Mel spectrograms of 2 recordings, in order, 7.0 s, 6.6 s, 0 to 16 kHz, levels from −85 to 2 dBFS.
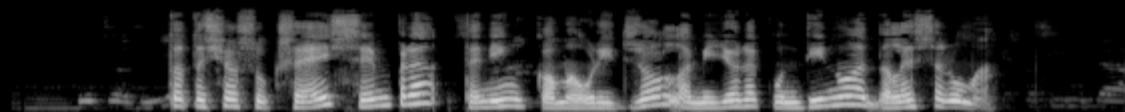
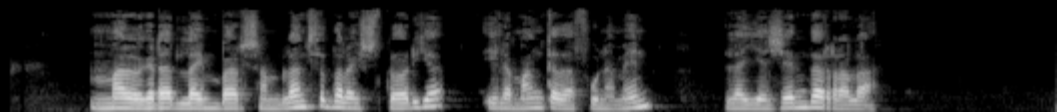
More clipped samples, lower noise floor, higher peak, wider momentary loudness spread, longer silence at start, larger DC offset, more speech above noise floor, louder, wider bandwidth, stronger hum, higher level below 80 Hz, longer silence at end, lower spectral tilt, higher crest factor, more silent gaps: neither; second, -64 dBFS vs -78 dBFS; second, -6 dBFS vs -2 dBFS; second, 4 LU vs 11 LU; about the same, 0.5 s vs 0.55 s; neither; second, 43 dB vs 59 dB; about the same, -22 LUFS vs -20 LUFS; about the same, 11 kHz vs 11.5 kHz; neither; about the same, -74 dBFS vs -70 dBFS; second, 0.85 s vs 1.15 s; second, -4.5 dB/octave vs -6.5 dB/octave; about the same, 18 dB vs 18 dB; neither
